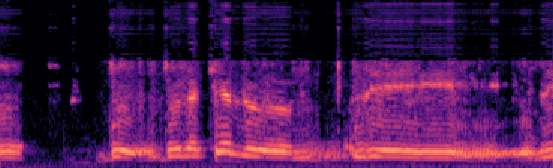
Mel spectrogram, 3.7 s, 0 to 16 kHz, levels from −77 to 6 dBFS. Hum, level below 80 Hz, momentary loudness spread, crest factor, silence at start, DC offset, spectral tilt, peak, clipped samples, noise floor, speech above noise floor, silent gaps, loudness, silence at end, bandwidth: none; -56 dBFS; 10 LU; 16 dB; 0 s; under 0.1%; -3.5 dB/octave; 0 dBFS; under 0.1%; -39 dBFS; 23 dB; none; -17 LUFS; 0 s; 16 kHz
